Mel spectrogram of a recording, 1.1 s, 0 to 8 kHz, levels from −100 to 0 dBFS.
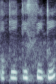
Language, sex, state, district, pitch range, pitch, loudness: Bengali, female, West Bengal, Kolkata, 220-235 Hz, 225 Hz, -13 LUFS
